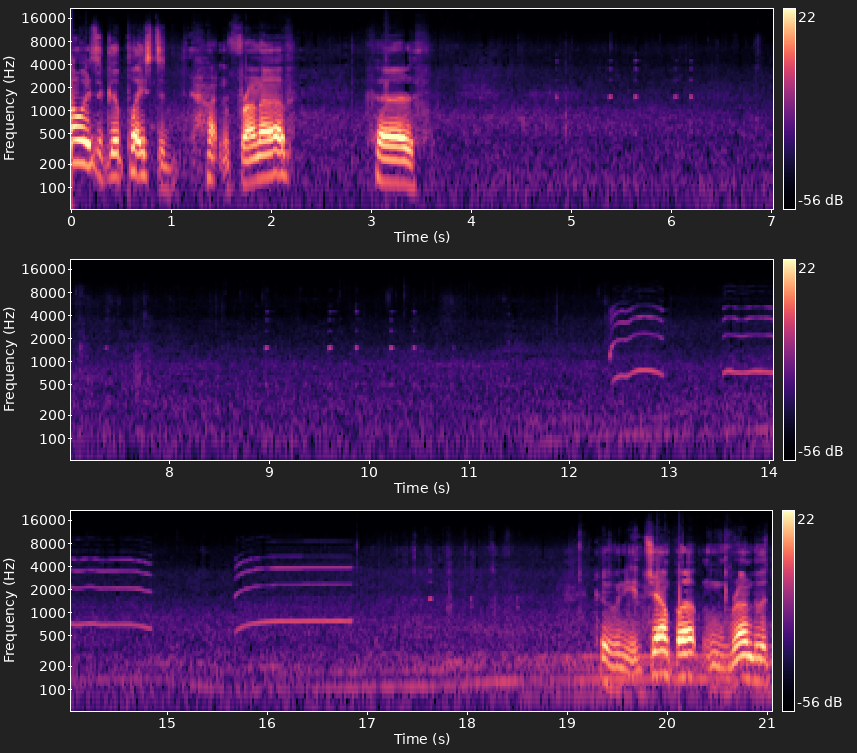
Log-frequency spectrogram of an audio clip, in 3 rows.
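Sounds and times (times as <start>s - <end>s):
metal detector beeps: 4.8s - 6.4s, 7.0s - 7.8s, 8.8s - 11.0s, 12.4s - 14.8s, 15.6s - 18.3s.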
